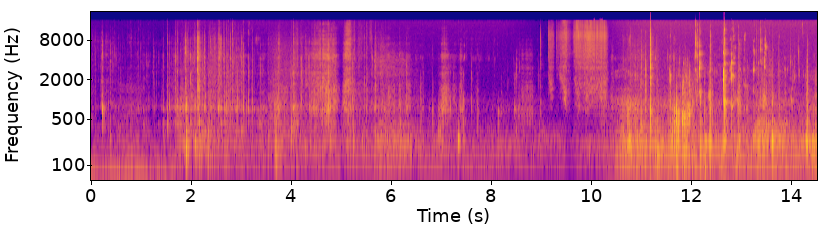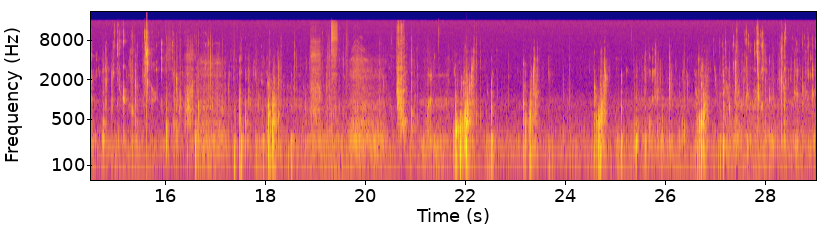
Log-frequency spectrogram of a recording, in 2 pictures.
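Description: A wide bubble-tea straw sucking up mango green milk tea, and close-up, wet chewing of the chewy tapioca and coconut pearls, with many short smacks and clicks. It starts after about ten mostly quiet seconds.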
